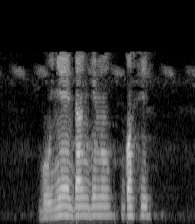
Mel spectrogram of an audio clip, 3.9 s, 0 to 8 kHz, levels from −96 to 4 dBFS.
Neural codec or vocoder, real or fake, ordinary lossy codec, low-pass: none; real; AAC, 16 kbps; 7.2 kHz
